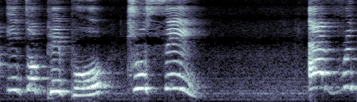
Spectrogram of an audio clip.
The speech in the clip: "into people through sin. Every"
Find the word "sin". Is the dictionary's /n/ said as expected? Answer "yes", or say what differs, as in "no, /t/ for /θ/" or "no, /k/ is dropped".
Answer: no, /n/ is dropped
